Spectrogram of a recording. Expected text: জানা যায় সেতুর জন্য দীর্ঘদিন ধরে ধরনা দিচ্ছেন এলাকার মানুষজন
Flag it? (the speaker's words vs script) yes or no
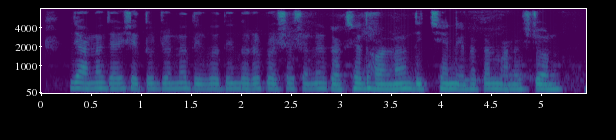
yes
